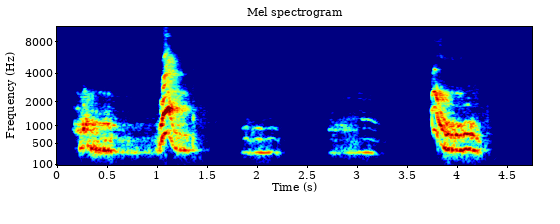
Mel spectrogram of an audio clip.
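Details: Puppy pen of five-week-old Cavalier King Charles Spaniels: a whiny yelp, a sharp rising squeak, two soft low growly grumbles, then a final descending whine.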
